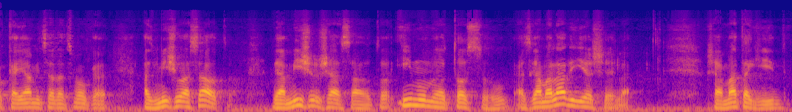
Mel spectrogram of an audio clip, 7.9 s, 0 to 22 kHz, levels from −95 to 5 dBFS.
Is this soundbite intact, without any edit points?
yes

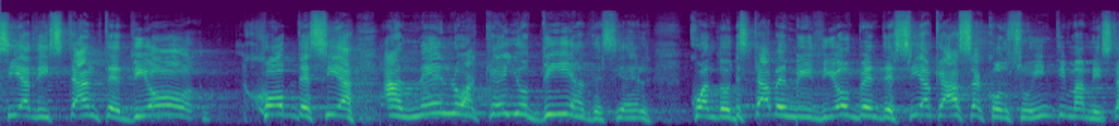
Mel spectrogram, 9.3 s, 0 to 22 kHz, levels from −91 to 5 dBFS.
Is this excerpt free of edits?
no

